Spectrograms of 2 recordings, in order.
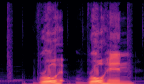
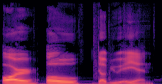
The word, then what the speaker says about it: Rowan: how you pronounce this r r o w a n bro rowan rowan rowan his name is rowan okay rowan rowan alexander barry did you know that no sir i hope you know rowan alexander because we all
